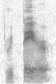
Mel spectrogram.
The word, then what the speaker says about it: repair: Здесь будет repair. Здесь как prefix, so we use. So usually prefixes are not stressed. So we need to put stress on pair.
